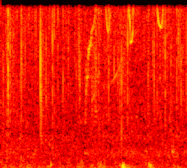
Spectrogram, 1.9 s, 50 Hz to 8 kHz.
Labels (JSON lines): {"label": "biophony, dolphin", "recorder": "SoundTrap 500"}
